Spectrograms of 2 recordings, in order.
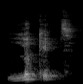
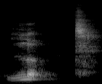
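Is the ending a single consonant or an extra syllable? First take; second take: extra syllable; single consonant. First: The word ends with an extra syllable. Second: The word ends in a single consonant. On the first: "most of my Brazilian students uh, normally have like a small problem with. They say look it" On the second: "to pronounce this one with an ed, we say looked"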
